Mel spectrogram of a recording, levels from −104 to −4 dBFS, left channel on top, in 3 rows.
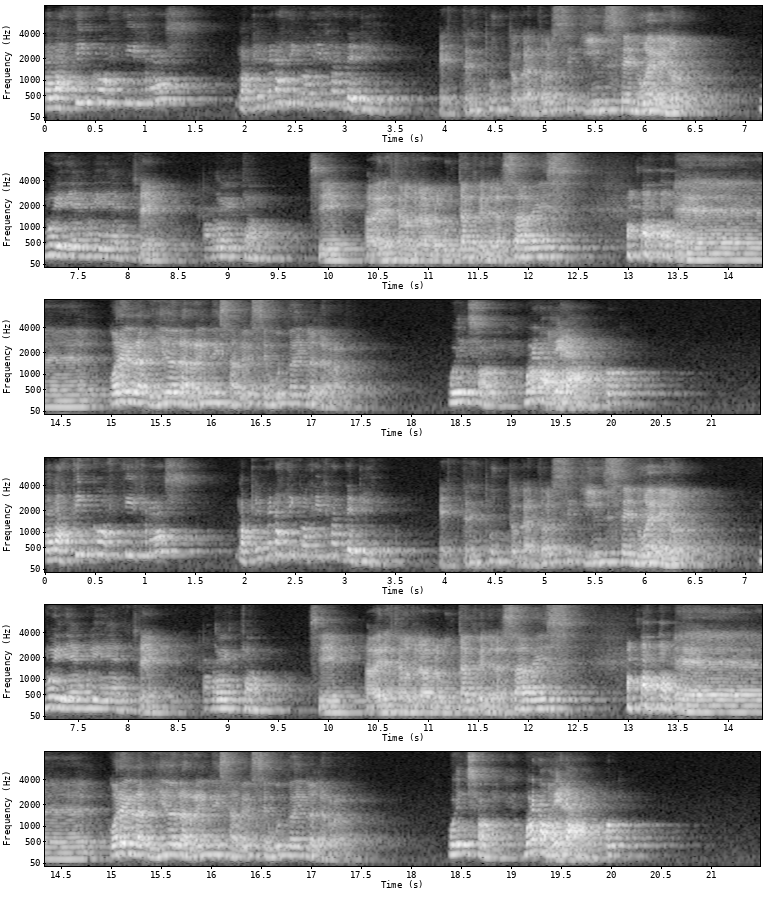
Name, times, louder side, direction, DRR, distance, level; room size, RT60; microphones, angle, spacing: voice 1, 0.0-1.4 1.9-3.3 7.1-8.0 8.7-9.3 13.0-13.5 18.4-20.1, right 1 dB, 70° right, 1 dB, 1.6 m, -20 dB
voice 2, 3.9-6.4 8.1-8.2 9.8-12.4 13.4-17.3 19.4-19.6, equal, ahead, -2 dB, 1.5 m, -21 dB
7.1 x 4.8 x 5.3 m, 1.2 s
head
